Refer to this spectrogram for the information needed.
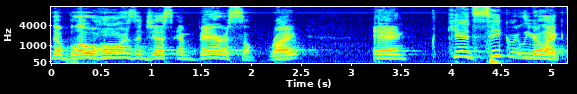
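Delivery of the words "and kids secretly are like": usual speaking voice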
